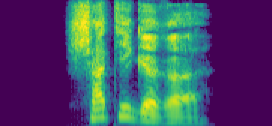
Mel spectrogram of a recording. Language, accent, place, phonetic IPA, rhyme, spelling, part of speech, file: German, Germany, Berlin, [ˈʃatɪɡəʁə], -atɪɡəʁə, schattigere, adjective, De-schattigere.ogg
- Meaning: inflection of schattig: 1. strong/mixed nominative/accusative feminine singular comparative degree 2. strong nominative/accusative plural comparative degree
